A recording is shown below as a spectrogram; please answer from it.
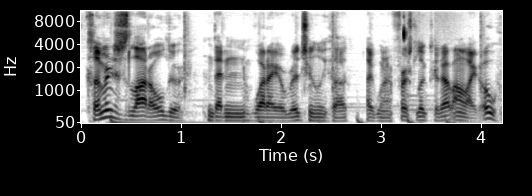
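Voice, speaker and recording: A man's voice: fairly low pitch, fast, soft background music. A man co-hosting a podcast, talking casually with slang and teasing his co-host in a mock-dejected way. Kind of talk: casual sports chat.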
